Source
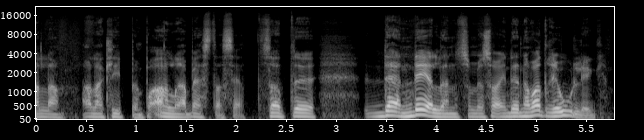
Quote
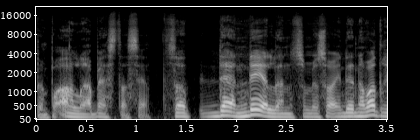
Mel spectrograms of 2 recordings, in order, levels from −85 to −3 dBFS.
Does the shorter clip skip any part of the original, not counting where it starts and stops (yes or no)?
yes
